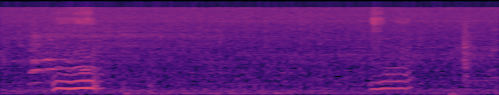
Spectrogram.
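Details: Sleeping domestic cat giving an odd snore: two tonal, slightly wavering whistle-like breaths, each about half a second, about three seconds apart, over a low room hum.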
